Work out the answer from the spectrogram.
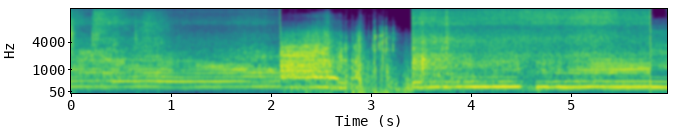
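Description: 1999 Subaru Forester's flat-four engine running at high, steady revs, a droning note that shifts abruptly a few times.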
